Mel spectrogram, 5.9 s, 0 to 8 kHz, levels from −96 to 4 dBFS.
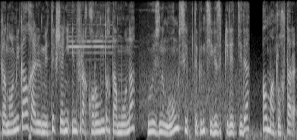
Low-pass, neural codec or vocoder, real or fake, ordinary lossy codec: none; none; real; none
